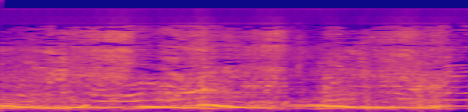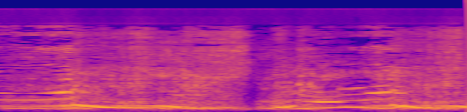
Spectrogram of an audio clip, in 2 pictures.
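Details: Two male lions snarling as they wrestle over a kill on African safari: a continuous, low, wavering growl with rhythmic surges about once a second and a few short dips in loudness.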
